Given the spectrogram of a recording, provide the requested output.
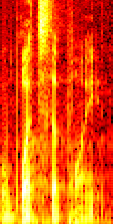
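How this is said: It sounds flat and hopeless.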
